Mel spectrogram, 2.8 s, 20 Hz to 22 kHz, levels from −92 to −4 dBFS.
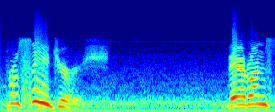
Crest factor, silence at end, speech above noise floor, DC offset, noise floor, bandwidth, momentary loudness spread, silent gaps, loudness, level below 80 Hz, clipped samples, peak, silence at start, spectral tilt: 16 dB; 0 s; 22 dB; under 0.1%; -45 dBFS; 7.4 kHz; 24 LU; none; -23 LUFS; -50 dBFS; under 0.1%; -10 dBFS; 0 s; -7.5 dB/octave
